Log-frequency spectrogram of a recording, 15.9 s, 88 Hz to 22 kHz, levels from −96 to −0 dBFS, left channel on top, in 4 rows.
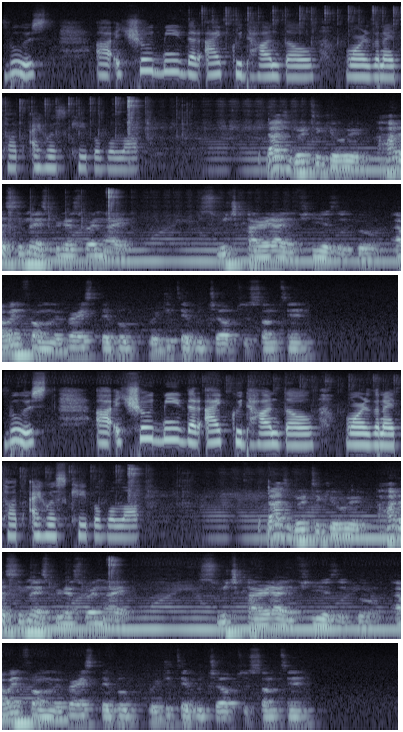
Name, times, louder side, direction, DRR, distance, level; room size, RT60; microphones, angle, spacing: voice 1, 0.0-5.4, right 5 dB, 45° right, 0.4 m, -33 dB
sound 1, 1.3-12.7, left 6 dB, 60° left, 4.4 m, -51 dB
sound 2, 6.0-12.8, right 4 dB, 80° right, 0.6 m, -41 dB
voice 2, 6.6-9.2 10.0-14.3 14.6-15.0, equal, ahead, 1.7 m, -34 dB
12.5 x 9.0 x 2.5 m
head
